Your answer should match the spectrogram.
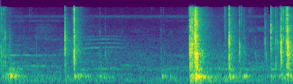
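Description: Cleaver chopping and cracking through a steamed mud crab's shell onto a plastic cutting board: a few sharp knocks, the loudest pair about one and a half seconds in.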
